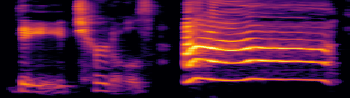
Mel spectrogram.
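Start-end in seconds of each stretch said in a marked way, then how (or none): 1.2-2.2 startled yelp. Real, not acted. Startled by her own mistake.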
